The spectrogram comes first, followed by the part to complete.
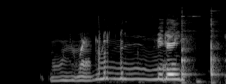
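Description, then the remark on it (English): A voice gargles water while singing a short sustained sea shanty tune as if underwater, the pitch rising once into a bubbling, warbly tone before ending with a couple of sputtering splashes as water spills. “I need you guys to sing a sea shanty song as if you're underwater.”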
